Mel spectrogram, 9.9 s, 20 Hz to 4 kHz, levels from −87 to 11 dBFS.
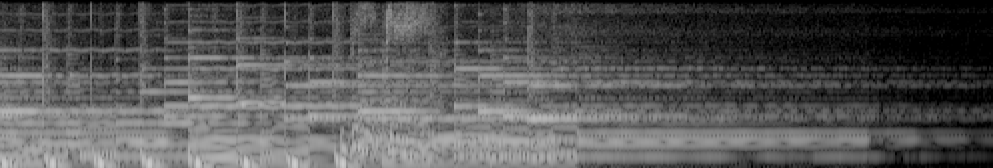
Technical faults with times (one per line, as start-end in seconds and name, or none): none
